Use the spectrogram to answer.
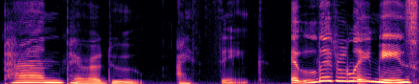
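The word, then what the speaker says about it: pain perdu: a final use before throwing it away huh pain Peru and it's pronounced pan Peru I think it literally means lost bread and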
